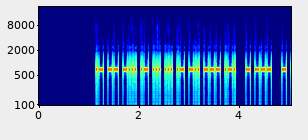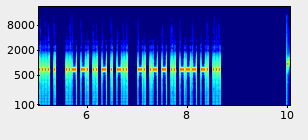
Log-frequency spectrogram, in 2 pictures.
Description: Morse code, heard as a keyed tone, about 40 wpm, 700 Hz. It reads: AMBASSADOR TO THE UNITED NATIONS
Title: Sets of 5 Words Encore2 40wpm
